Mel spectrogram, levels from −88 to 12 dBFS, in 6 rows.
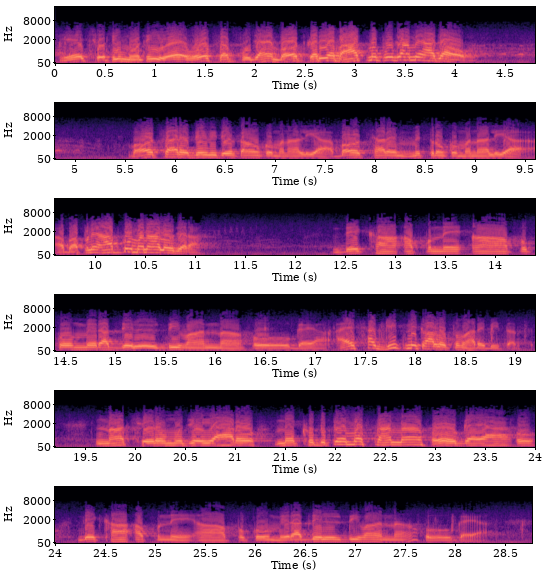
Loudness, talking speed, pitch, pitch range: -15 LUFS, 145 wpm, 140 Hz, 115-155 Hz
